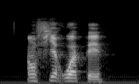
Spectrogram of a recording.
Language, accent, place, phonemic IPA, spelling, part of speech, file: French, France, Lyon, /ɑ̃.fi.ʁwa.pe/, enfirouaper, verb, LL-Q150 (fra)-enfirouaper.wav
- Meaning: to scam, swindle, or trick someone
